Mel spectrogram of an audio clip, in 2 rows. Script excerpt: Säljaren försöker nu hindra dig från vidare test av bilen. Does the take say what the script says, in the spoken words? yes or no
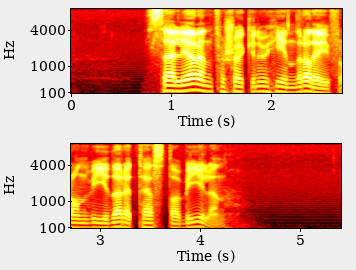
yes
